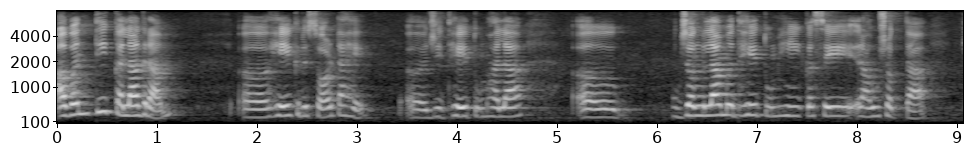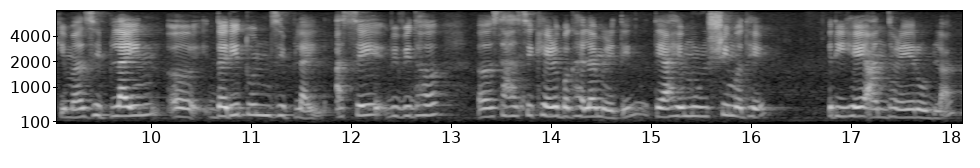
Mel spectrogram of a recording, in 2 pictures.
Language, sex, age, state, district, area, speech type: Marathi, female, 18-30, Maharashtra, Pune, urban, spontaneous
